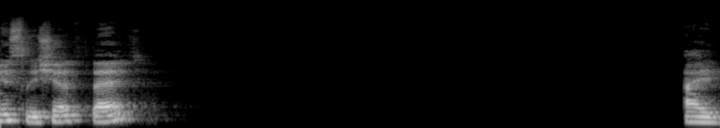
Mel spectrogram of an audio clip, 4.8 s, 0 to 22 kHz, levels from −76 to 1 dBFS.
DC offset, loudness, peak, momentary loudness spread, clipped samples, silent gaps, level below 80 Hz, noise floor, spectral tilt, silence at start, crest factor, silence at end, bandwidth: under 0.1%; -20 LUFS; -4 dBFS; 8 LU; under 0.1%; 1.74-4.55 s; -74 dBFS; -79 dBFS; -5 dB/octave; 0 s; 22 dB; 0 s; 13 kHz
